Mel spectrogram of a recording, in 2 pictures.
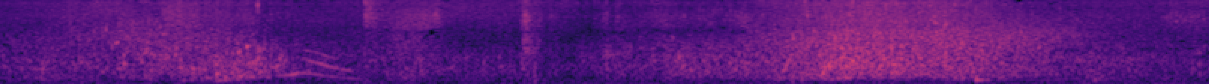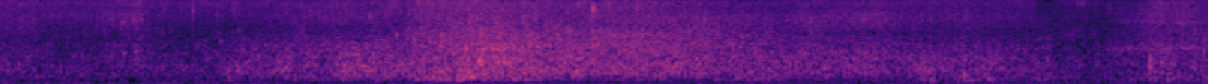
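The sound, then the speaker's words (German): Waves roll onto a beach in a light breeze in slow, rhythmic swells, two broad surges of hissing surf rising and fading close to the microphone held right by the water, with faint bird chirps early on and no speech. “Er geht mit dem Mikro ganz nah ans Wasser ran”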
